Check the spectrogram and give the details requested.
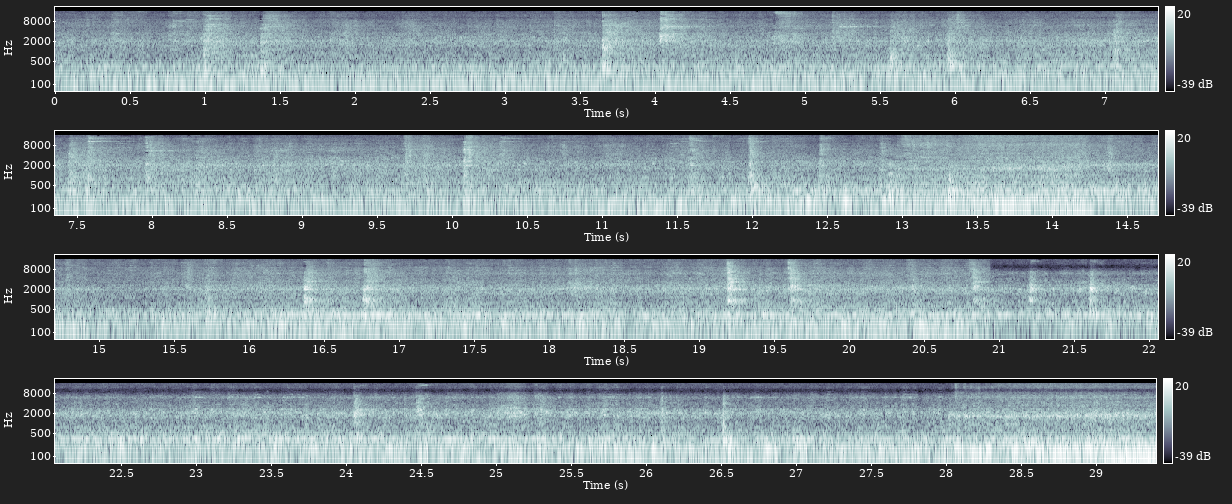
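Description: Passenger train running on its tracks, heard from an open carriage window: a steady low rumble with scattered clicks and clacks of the wheels over rail joints and points. It grows a little louder about halfway through and again near the end.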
